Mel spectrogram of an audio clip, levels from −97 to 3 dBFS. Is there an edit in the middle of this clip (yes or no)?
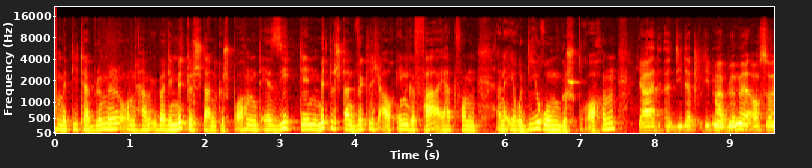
yes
